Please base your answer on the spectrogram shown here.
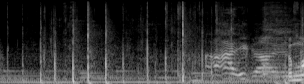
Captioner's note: mitts boxing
